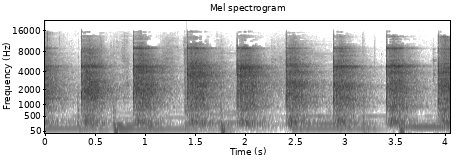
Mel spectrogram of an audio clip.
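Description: Background music with a steady, even drum beat over a low bass line.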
